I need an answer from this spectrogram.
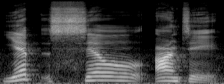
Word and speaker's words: Ypsilanti: I cannot pronounce this word. Ypsilanti.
